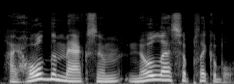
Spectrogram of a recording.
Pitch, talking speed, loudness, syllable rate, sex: 160 Hz, 180 wpm, -17 LUFS, 5.2 syllables/s, male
